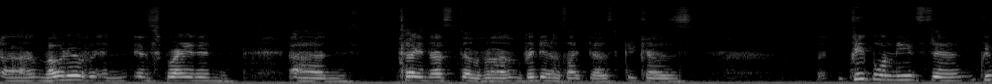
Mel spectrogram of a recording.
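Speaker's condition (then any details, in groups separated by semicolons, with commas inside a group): Mobius syndrome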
